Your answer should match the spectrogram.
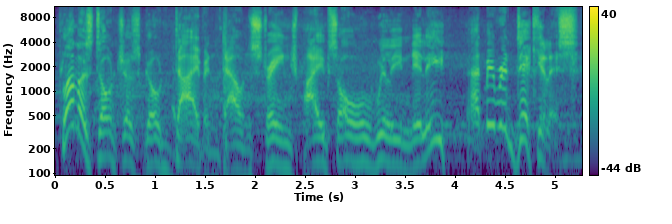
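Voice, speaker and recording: An actor playing an eccentric, cheerful old plumber in a video game, rambling along in folksy colloquial talk. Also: male voice, mid-range voice, huge pitch swings, normal speed, over music. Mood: folksy advising. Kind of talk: video game cutscene acting.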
